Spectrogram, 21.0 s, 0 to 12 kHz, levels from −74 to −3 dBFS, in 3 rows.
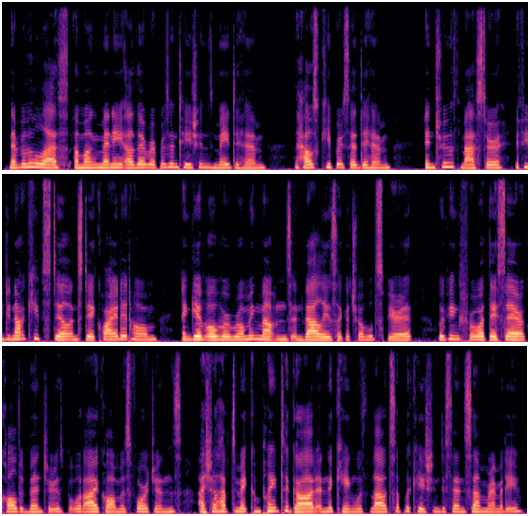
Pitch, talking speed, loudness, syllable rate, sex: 220 Hz, 195 wpm, -18 LUFS, 5.5 syllables/s, female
